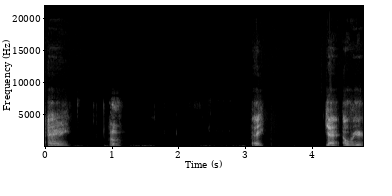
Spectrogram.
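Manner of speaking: speaking in a whisper. A player's character approaches the Ifriti and calls him over, whispering. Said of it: "whisper to him".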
